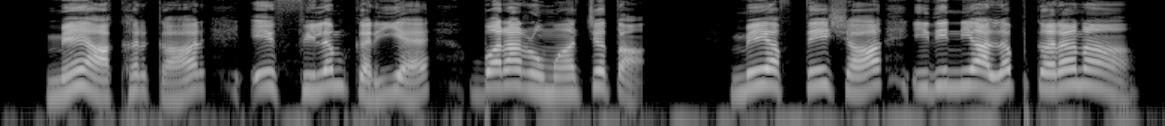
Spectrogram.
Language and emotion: Dogri, happy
